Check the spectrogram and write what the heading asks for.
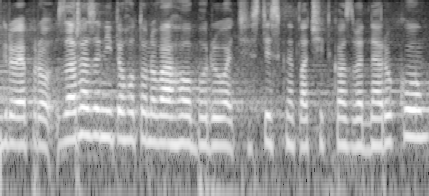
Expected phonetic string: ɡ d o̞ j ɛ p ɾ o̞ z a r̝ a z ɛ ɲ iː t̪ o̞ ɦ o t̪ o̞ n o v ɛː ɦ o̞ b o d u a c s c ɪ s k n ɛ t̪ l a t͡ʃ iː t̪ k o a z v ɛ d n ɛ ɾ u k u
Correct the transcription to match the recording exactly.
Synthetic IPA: ɡ d o̞ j ɛ p ɾ o̞ z a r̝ a z ɛ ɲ iː t̪ o̞ ɦ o t̪ o̞ n o v ɛː ɦ o̞ b o d u a c s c ɪ s k n ɛ t̪ l a t͡ʃ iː t̪ k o a z v ɛ d n ɛ ɾ u k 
